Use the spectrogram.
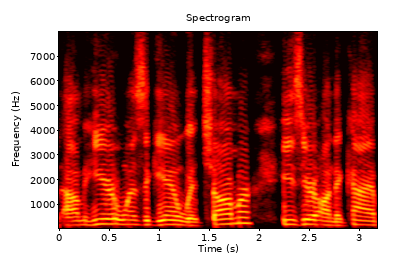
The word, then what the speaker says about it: Charmherr: That's CHARMHERR. It's really, it sounds like Charmherr, but it's really just Charmherr.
